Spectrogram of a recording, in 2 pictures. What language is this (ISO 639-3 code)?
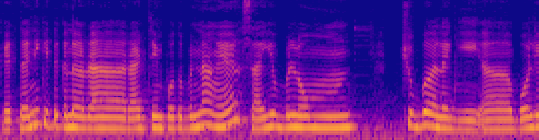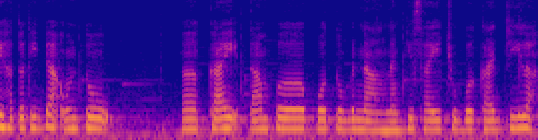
msa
